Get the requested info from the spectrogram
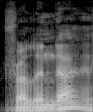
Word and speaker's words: Frölunda: Yeah, so that franchise, for people who don't know, Frölunda, is that correct pronunciation? – Yeah.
